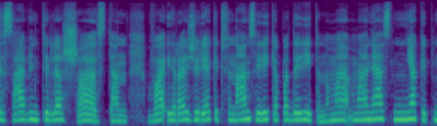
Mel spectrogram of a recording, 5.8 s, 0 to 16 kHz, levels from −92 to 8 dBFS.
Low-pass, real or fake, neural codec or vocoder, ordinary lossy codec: 14.4 kHz; fake; vocoder, 44.1 kHz, 128 mel bands every 512 samples, BigVGAN v2; AAC, 96 kbps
